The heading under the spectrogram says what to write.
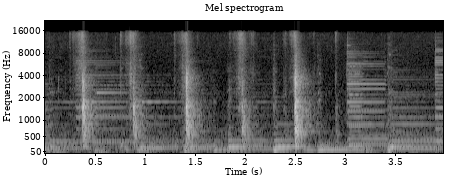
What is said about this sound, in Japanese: このくらいの薄さでみじん切りにしていきます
